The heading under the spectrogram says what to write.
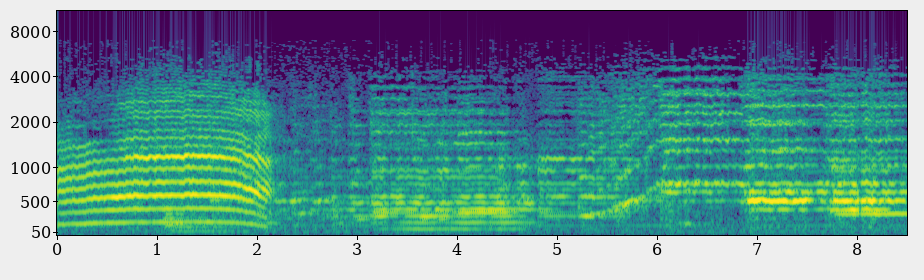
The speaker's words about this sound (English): Oh, there's nothing strange about it. It's a cow. What? Ma bought a cow by mistake.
